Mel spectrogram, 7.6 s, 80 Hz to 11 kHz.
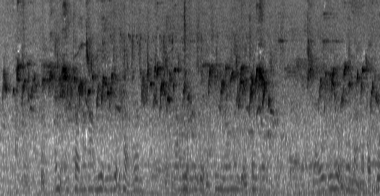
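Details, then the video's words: Practice singing duel between caged red-whiskered bulbuls, recorded 15 May 2021: quick, bubbly whistled warbles repeated in bursts throughout, several birds overlapping, while a man talks quietly in the background. "Chào Mào Đấu Giàn | Dợt Chim Chào Mào Đấu Hót"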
